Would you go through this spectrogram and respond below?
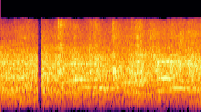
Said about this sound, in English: Powell going out of the game, Paris Cowan Hall coming into the game. Getting a good round of applause, Jack Powell. He's done well today for me.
